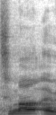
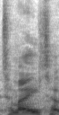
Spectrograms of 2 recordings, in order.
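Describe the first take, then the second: First: It is said with a British pronunciation. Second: It is said with an American pronunciation. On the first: This is the speaker's own habitual way. "if you notice me saying tomato" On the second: This is the way the local audience expects. "instead of tomato"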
